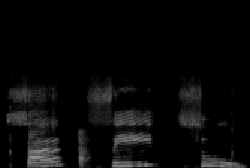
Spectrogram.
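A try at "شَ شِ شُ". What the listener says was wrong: Nah, masih di ujung lidah anti. Tengah lidahnya coba dinaikkan tengah lidahnya.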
